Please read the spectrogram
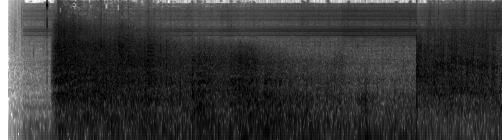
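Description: Loud thunder sound effect, a dense rumble with a rain-like hiss, bursting in abruptly about a second in and building again with a fresh crash about eight seconds in.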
